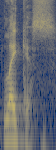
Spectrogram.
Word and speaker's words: Lakis: Lakis.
